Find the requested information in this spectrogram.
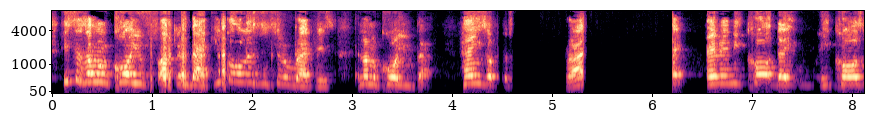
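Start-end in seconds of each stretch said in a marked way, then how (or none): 0.4-3.8 high-pitched heated scolding; retold angry boss. Label boss chewing out his executives, heated and high. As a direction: tell them off and slam the call. Jimmy berating execs, retold.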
